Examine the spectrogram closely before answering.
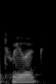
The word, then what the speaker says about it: Twi'lek: At that point, a Twi'lek, or Twi'lek, however you want to pronounce it. I usually say Twi'lek.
